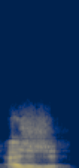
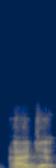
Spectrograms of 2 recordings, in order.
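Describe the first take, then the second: First: The j sound is drawn out and flowing. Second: The j sound is stopped short and forceful. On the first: The speaker calls it wrong. "Bukan ajj" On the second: The speaker calls it right. "Ini jim yang benar"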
